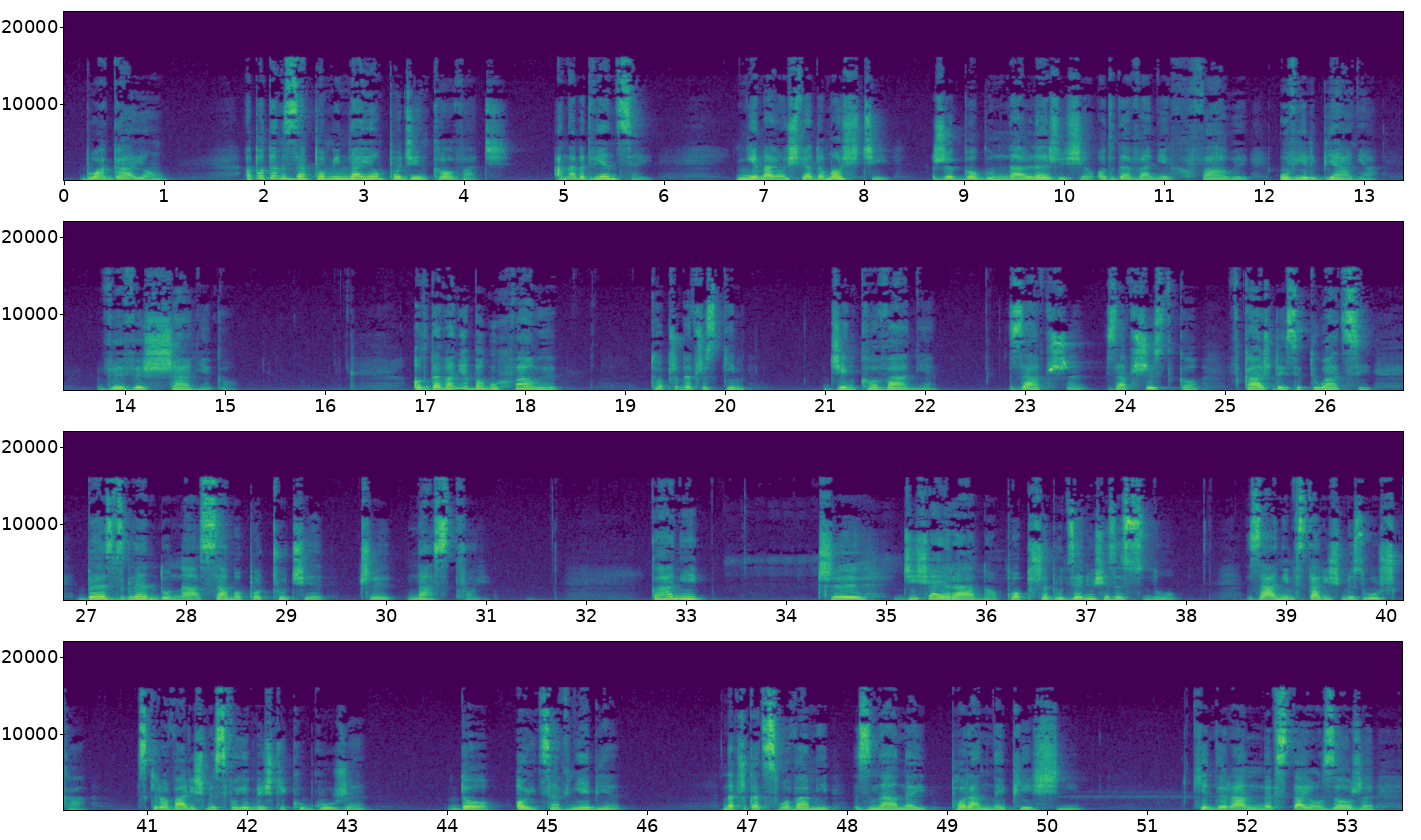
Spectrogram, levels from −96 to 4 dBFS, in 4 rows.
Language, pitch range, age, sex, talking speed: Polish, 180-230 Hz, 50-69, female, 80 wpm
